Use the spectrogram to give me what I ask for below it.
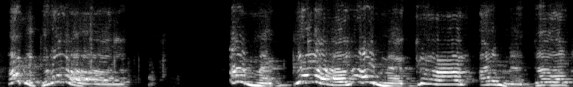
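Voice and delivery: child protesting, hammed up; insistent girl.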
